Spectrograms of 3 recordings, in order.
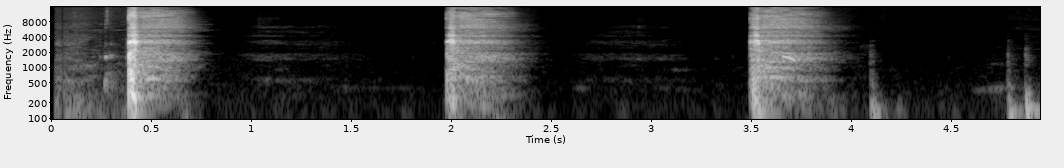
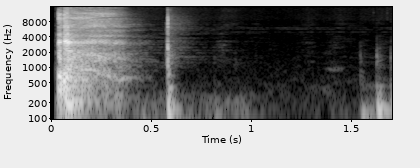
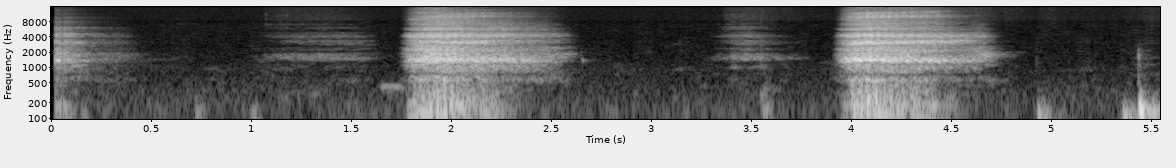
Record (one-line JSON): {"three_cough_length": "4.9 s", "three_cough_amplitude": 32768, "three_cough_signal_mean_std_ratio": 0.22, "cough_length": "1.7 s", "cough_amplitude": 32768, "cough_signal_mean_std_ratio": 0.3, "exhalation_length": "5.5 s", "exhalation_amplitude": 26080, "exhalation_signal_mean_std_ratio": 0.42, "survey_phase": "beta (2021-08-13 to 2022-03-07)", "age": "45-64", "gender": "Female", "wearing_mask": "No", "symptom_none": true, "smoker_status": "Never smoked", "respiratory_condition_asthma": true, "respiratory_condition_other": false, "recruitment_source": "REACT", "submission_delay": "1 day", "covid_test_result": "Negative", "covid_test_method": "RT-qPCR", "influenza_a_test_result": "Unknown/Void", "influenza_b_test_result": "Unknown/Void"}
